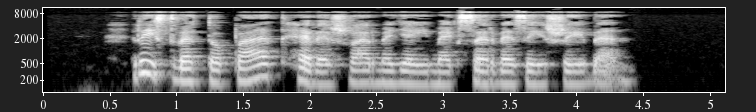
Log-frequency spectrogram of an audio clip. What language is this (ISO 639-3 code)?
hun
